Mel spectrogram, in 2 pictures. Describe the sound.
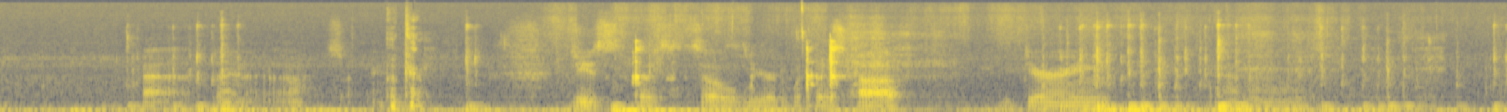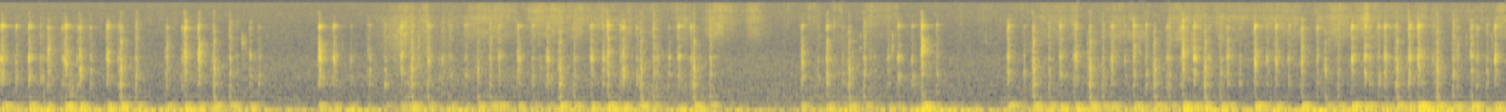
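Typing a note on a computer keyboard: a long stream of many quick, faint clicks and taps over a low steady hum, with a person talking briefly near the start.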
